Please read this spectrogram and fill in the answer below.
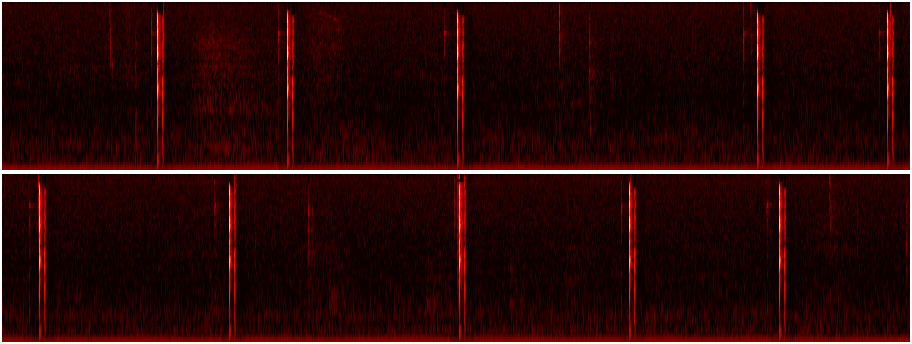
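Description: Computer mouse clicking, about ten sharp single clicks at uneven intervals, over a faint steady hum.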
